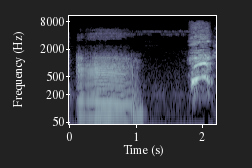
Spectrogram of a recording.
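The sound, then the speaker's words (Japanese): A voice imitates hot, breathless panting, mimicking a young man in swim trunks entering very hot water at a mixed bath: a long, buzzy, rasping exhale, a brief silence, then a short airy gasp, fairly loud with nothing else around it. “白人のお兄ちゃんがさ、 うん、 もうヒャーヒャー言いながら、なんか、タイプはすごい熱いらしくって。”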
